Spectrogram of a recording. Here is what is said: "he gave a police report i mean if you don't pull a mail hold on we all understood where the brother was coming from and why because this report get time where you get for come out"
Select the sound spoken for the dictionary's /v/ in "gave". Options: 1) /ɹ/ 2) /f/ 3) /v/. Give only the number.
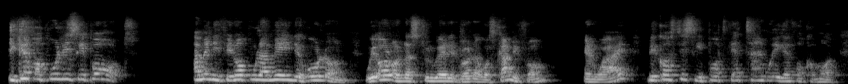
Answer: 2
